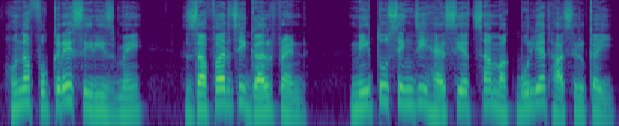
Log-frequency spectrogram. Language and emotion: Sindhi, neutral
